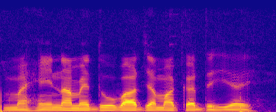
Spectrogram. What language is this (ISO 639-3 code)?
mag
